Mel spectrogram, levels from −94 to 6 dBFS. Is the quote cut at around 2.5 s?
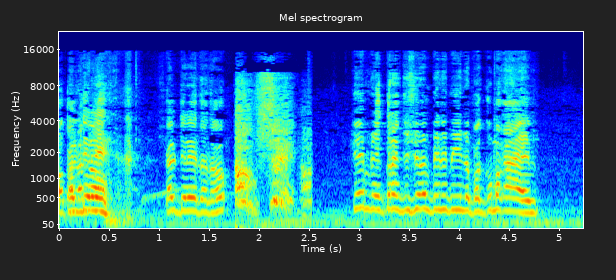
yes; 1 cut; at 2.5 s

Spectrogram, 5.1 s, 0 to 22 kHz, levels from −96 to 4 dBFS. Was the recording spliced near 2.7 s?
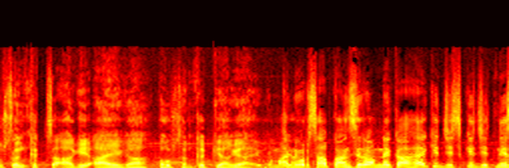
yes; 1 cut; at 2.7 s

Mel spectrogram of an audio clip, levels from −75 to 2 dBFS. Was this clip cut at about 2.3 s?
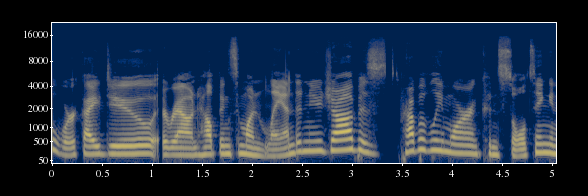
no; 1 cut; at 1.1 s

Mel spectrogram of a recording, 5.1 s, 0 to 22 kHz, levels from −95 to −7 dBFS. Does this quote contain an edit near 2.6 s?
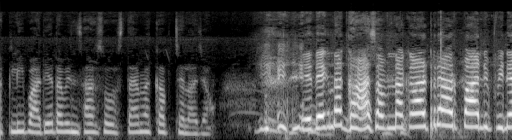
yes; 1 cut; at 2.6 s

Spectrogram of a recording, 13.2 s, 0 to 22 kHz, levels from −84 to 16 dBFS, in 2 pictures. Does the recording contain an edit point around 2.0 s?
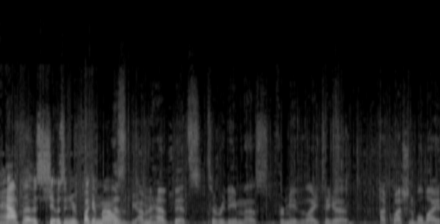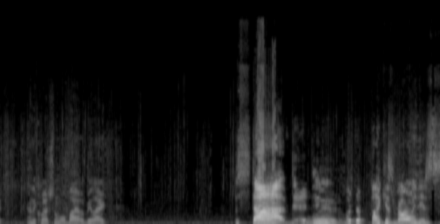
yes; 1 cut; at 2.0 s

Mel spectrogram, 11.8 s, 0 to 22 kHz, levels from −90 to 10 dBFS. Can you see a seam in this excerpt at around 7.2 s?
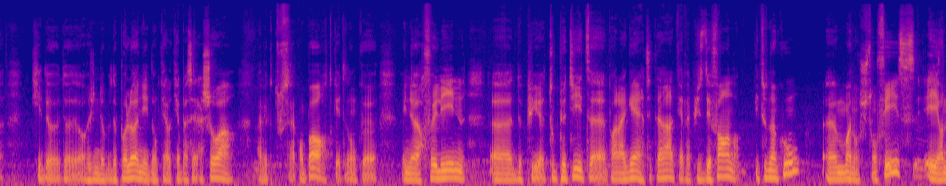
no; 2 cuts; at 5.0 s, 9.4 s

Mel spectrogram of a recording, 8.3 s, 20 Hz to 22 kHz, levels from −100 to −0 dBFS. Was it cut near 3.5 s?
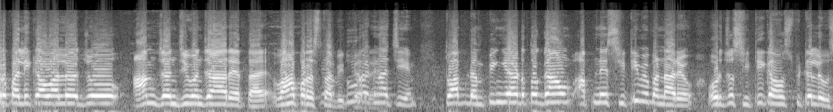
yes; 1 cut; at 3.5 s

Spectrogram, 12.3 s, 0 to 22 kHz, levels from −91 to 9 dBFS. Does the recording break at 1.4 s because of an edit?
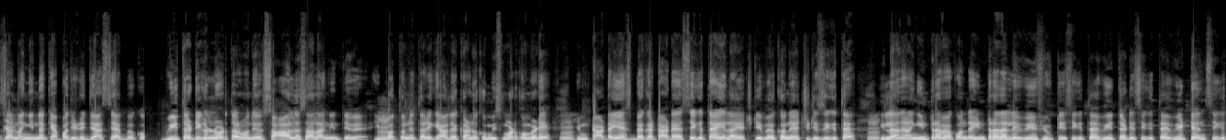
yes; 1 cut; at 1.4 s

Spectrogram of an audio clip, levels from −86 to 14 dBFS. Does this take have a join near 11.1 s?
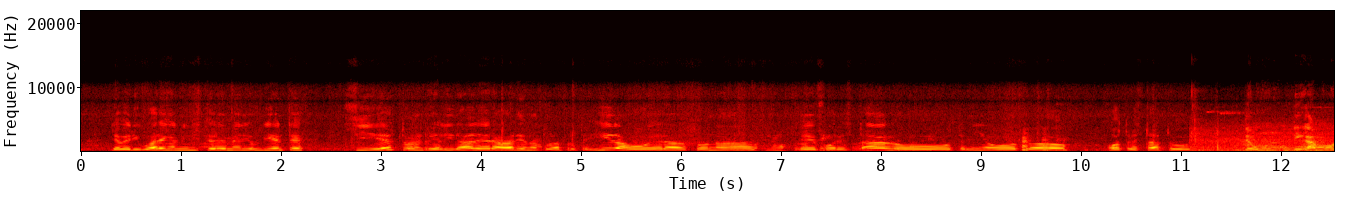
yes; 1 cut; at 11.1 s

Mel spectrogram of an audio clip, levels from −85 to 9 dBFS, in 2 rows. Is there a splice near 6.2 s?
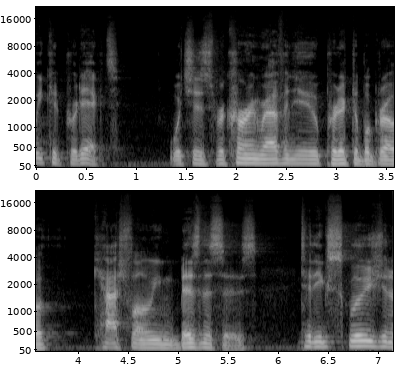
yes; 1 cut; at 6.2 s

